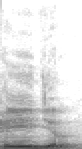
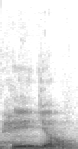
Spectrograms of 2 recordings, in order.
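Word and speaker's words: حجر: alfajr ya halalika qamzi Hijr silakana Nah berarti di sini rnya dibaca dengan tipis bukan Hijr ya tidak ditebalkan tapi tipis hijrika qam Hijr hal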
